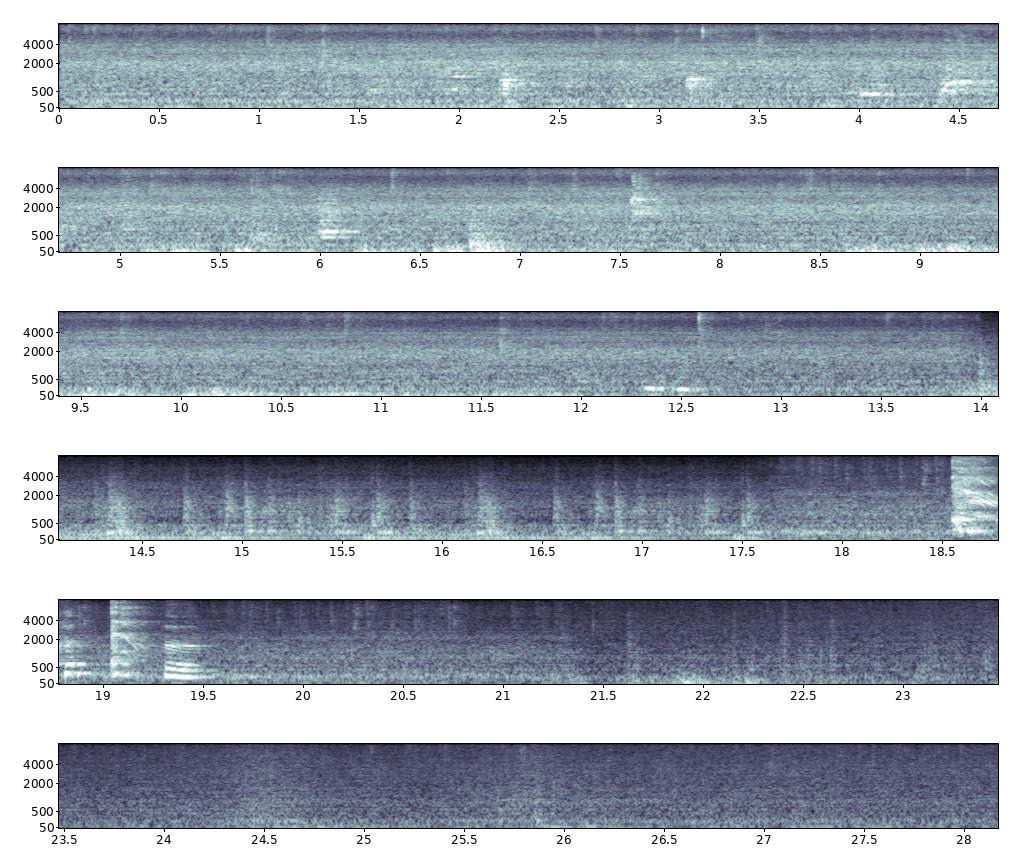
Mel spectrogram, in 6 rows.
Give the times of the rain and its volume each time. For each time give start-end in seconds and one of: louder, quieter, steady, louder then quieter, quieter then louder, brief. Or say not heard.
0.0-28.1 quieter.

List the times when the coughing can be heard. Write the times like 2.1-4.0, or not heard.
18.6-19.5.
